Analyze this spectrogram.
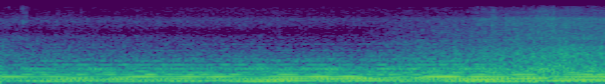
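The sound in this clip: Ocean waves wash softly on a lonely beach, a faint, steady hiss of water over a sustained musical tone that holds throughout.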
